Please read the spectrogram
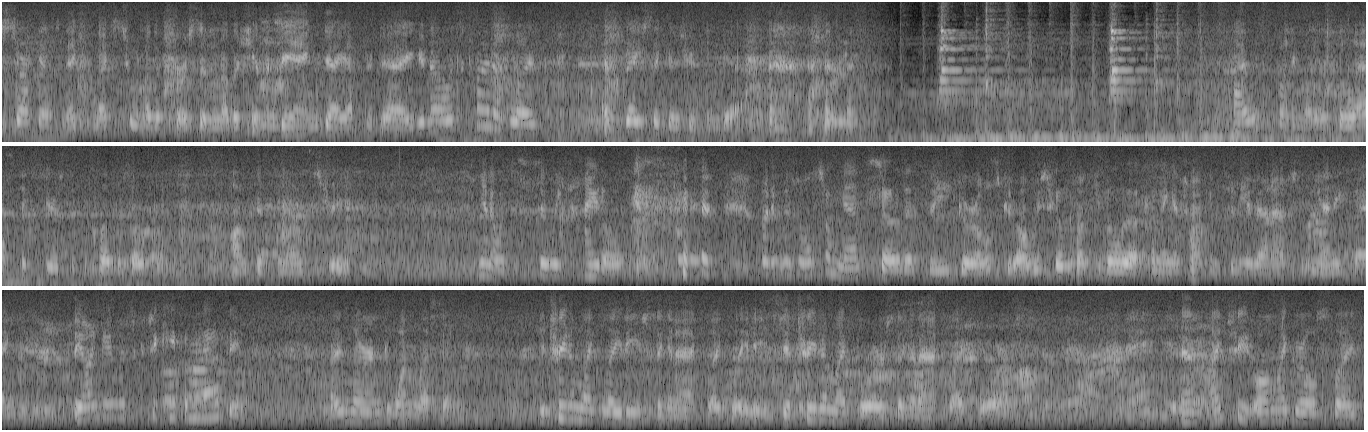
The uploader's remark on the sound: I taped conversation on one of those old school microcassette recorders. Upper West Side of Manhattan at Elle's Restaurant // Microcassette recorder.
